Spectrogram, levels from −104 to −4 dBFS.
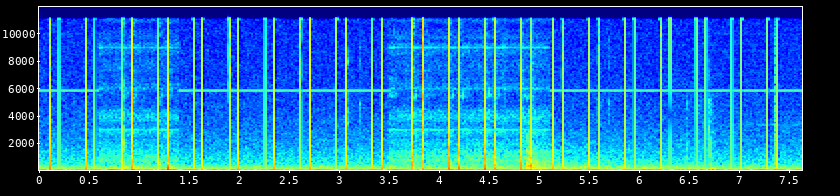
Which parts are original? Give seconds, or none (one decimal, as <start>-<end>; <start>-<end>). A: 0.0-0.6; 1.4-3.5; 5.1-7.6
